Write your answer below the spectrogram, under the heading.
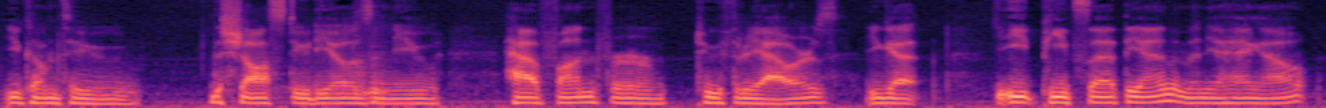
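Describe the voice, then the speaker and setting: Deep, casual man. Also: flat delivery, a little slow, darkish tone. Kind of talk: casual testimonial.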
